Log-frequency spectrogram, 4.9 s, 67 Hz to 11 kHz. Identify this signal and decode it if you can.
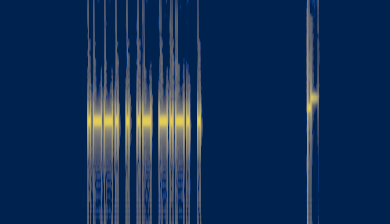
Morse code, heard as a keyed tone, about 36 wpm, 700 Hz. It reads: PEACE
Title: Five Letter Words - 35wpm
